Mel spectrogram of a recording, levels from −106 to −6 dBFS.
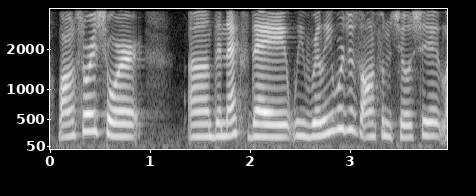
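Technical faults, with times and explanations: No technical faults are audible anywhere in the speech.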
